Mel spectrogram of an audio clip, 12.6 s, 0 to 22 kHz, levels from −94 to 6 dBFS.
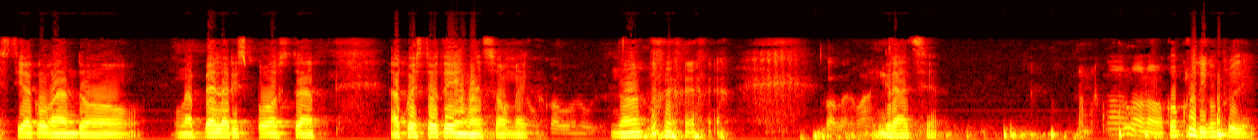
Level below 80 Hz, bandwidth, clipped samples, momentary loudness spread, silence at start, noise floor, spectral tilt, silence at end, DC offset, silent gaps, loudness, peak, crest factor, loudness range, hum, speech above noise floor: -36 dBFS; 7.4 kHz; 0.2%; 20 LU; 0 s; -40 dBFS; -8 dB/octave; 0.05 s; under 0.1%; none; -12 LUFS; 0 dBFS; 12 dB; 7 LU; none; 29 dB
